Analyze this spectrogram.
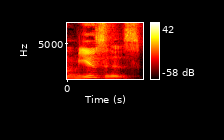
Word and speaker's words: Meuse: but I was like just say Muse like the rock band so I went into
